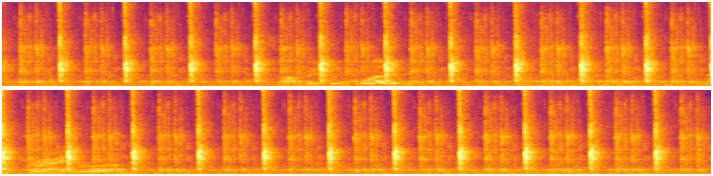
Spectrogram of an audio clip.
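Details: Mystery engine's first start attempt, cranked by belt from a motor with fuel mixture open about a quarter turn: sharp, even clicks about twice a second, no firing bursts, turns but won't catch; cause suspected, not confirmed.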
